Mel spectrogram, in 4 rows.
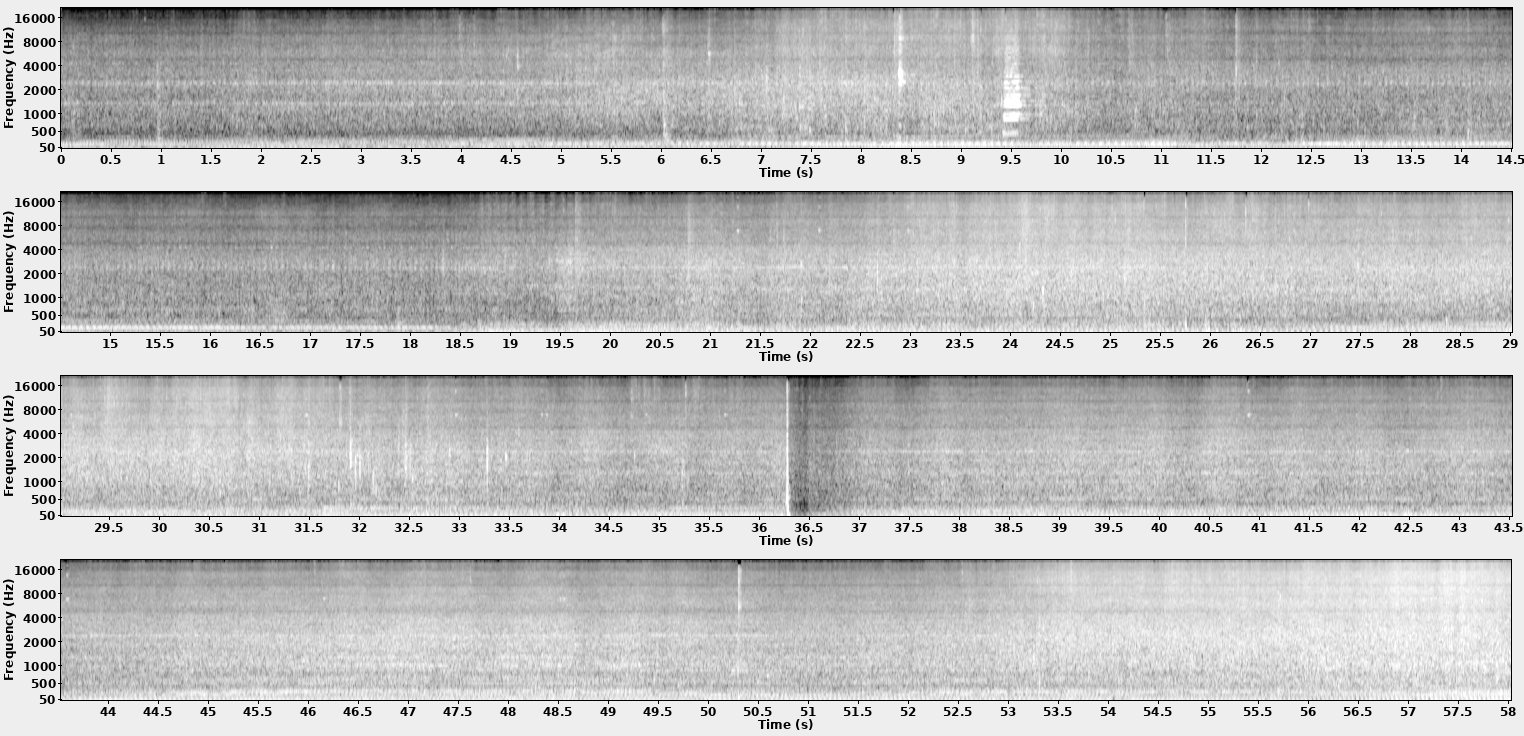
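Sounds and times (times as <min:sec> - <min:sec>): off-road vehicle engine running: 0:00.0 - 0:58.0
short horn toot: 0:08.3 - 0:10.1.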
